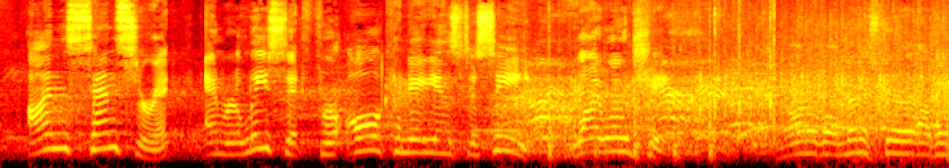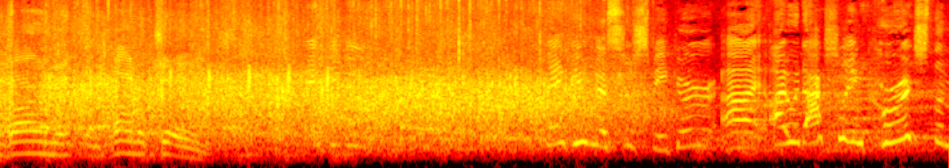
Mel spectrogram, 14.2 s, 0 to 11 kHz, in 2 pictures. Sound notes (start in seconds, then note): 9.7 some Applause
